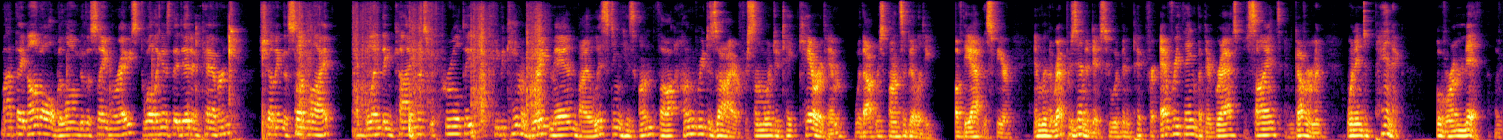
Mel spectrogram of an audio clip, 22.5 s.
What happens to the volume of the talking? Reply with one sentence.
The loudness of the talking stays about the same.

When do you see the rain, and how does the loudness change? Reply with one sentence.
You can't hear the rain here.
